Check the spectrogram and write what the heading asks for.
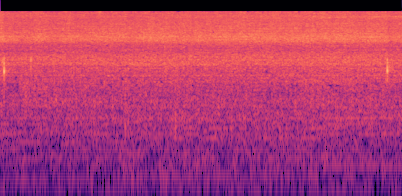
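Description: Batter fritters sizzling in hot oil in an iron kadai: a steady, even hiss of deep frying.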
